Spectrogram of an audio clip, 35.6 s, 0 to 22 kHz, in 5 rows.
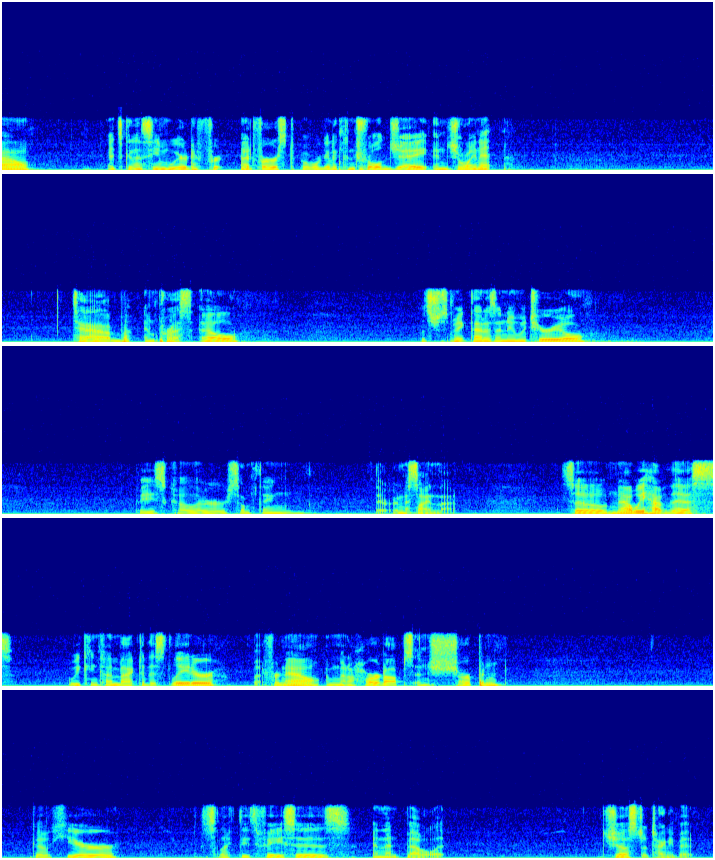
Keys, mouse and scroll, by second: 0.0 shift+click, 3.8 ctrl+j, 4.3-5.1 scroll down 1, 5.1-7.6 shift+middle drag, 7.6 Tab, 8.1 click, 8.9 l, 11.4-14.5 drag, 17.5-18.7 drag, 18.7 Tab, 19.4-21.8 middle drag, 21.8-22.3 scroll up 2, 22.3-23.7 middle drag, 23.7 q, 26.6-27.8 middle drag, 27.8 Tab, 28.5 click, 30.3 shift+click, 31.1 ctrl+click, 32.7 ctrl+b.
